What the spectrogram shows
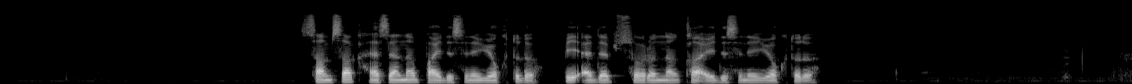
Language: Uyghur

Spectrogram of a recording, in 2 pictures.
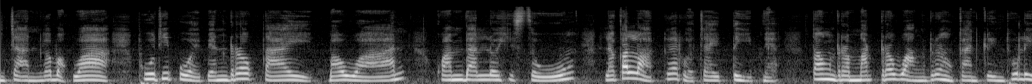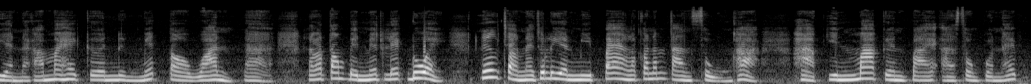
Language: Thai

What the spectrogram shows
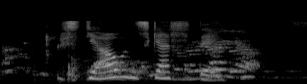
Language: Icelandic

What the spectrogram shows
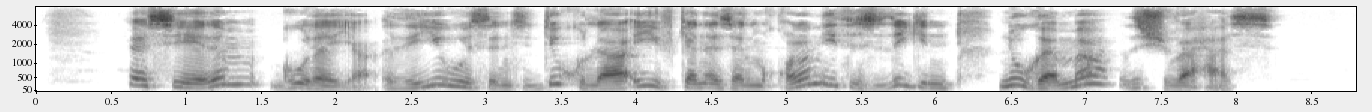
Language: Kabyle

